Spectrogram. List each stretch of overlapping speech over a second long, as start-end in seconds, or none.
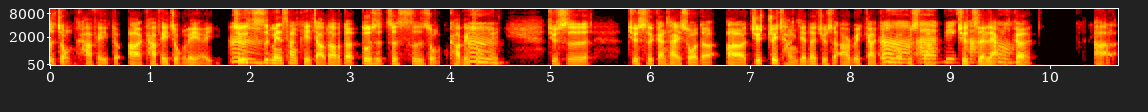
8.2-9.8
